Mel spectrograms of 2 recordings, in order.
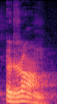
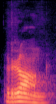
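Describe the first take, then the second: No difference in how they are said.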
